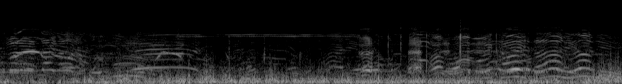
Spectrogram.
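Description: A crowd of spectators shouts and cheers close by outdoors.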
